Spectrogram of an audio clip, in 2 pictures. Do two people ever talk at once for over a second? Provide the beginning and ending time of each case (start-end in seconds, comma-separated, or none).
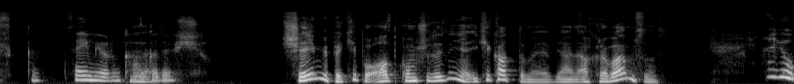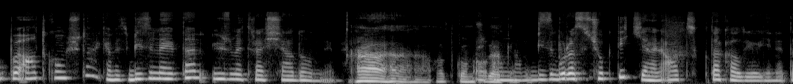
none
